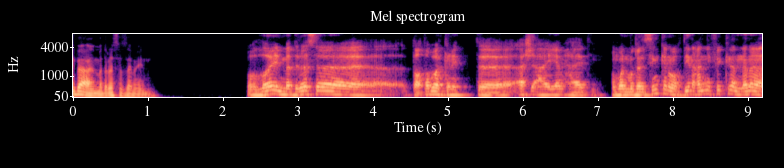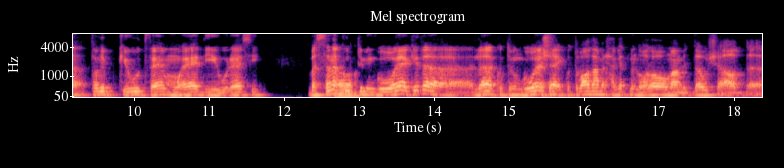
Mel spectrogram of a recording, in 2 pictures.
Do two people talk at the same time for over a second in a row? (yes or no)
no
